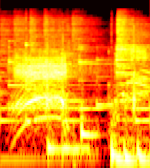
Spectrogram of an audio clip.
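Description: Javanese gamelan playing for a wayang performance: held metallophone tones under a voice singing a sliding, wavering line in the first half. About a second and a half in, a sharp struck clash lands over a low, sustained boom.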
